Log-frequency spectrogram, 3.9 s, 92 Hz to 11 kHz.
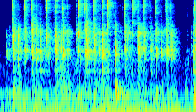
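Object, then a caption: Plastic mechanical keyboard. Fingertips of both hands type fast on an RK960 full-size white mechanical keyboard with round retro plastic keycaps. The result is a quick run of about twenty bright, clacky keystrokes, each dying away almost at once, with a brief pause near the end.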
